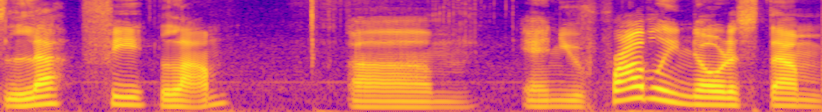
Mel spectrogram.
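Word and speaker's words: Les Fines Lames: Because I don't speak French, and but it's pronounced La Filam, and you've probably noticed them from their knife cutters.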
